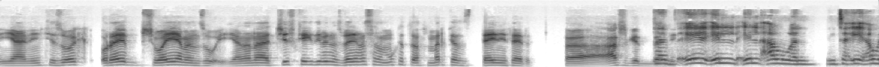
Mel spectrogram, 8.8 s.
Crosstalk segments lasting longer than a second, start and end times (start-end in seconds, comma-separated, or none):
none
